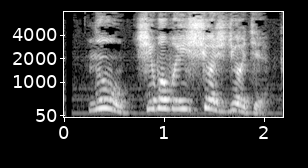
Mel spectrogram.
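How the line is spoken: Shout. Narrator (Russian): крикнула Фан

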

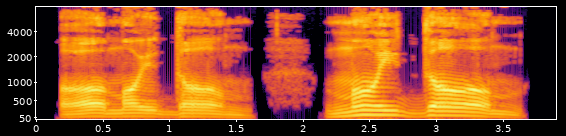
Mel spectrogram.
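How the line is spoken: Moaning old man. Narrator (Russian): стонал старый Бинони

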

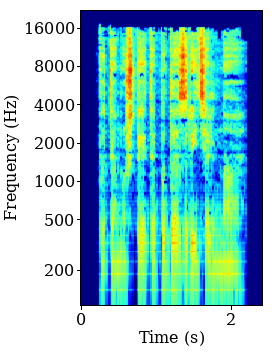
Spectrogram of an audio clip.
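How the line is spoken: Quiet suggestion. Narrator (Russian): тихо предположила Адельхайда

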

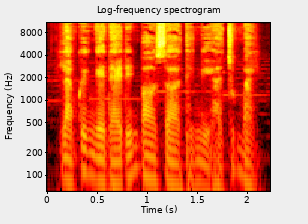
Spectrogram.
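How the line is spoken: Fat man asking. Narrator (Vietnamese): Một tên béo bụng phệ chớp miệng hỏi

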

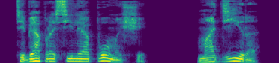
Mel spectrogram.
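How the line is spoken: Faint distant whisper. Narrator (Russian): Шепот уст был слаб, как если бы доносился из такой дали, как недра гор Илинди

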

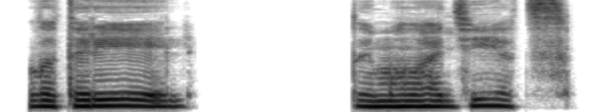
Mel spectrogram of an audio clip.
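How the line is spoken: Sorceress's whisper. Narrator (Russian): прошептала колдунья

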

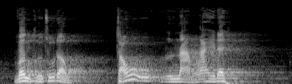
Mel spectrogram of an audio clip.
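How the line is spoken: Loud shout. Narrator (Vietnamese): Quân hét to

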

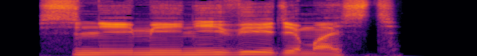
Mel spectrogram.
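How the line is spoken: Growl. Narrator (Russian): прорычал Бахри

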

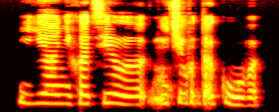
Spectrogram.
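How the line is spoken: Quiet sob. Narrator (Russian): всхлипнула тихо Раиса

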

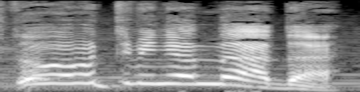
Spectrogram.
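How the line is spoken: Indignant shout. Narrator (Russian): возмущенно закричал конь

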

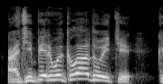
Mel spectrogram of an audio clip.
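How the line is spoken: Shout from below. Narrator (Russian): крикнул снизу австралиец

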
